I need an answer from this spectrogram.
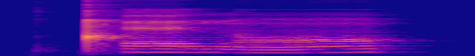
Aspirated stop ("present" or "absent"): present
